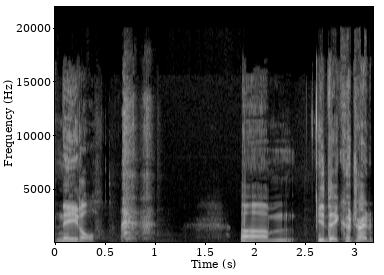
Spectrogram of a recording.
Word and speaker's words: Natal: It's pronounced natal.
